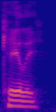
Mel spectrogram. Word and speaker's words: Kali: Yeah, it's spelled like Kali, but it's Kali.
